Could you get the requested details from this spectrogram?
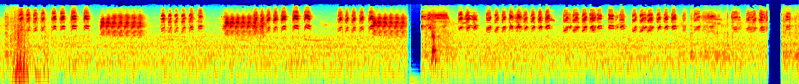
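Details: Long run of quick high chirp bursts from a nest box where a great tit pair feeds nestlings, the bursts separated by brief pauses, with a couple of sharp knocks and short dropouts.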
